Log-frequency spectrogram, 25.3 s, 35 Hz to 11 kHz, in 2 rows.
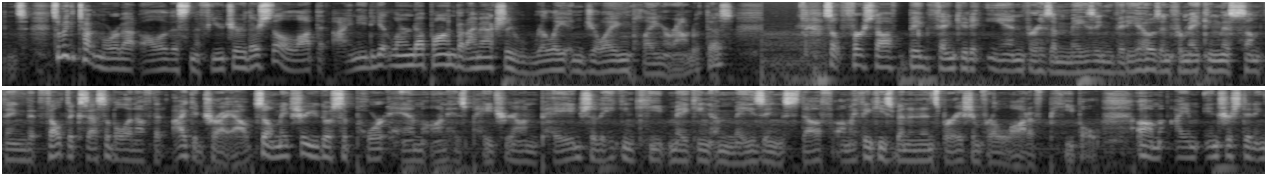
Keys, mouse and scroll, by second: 0.5 click.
